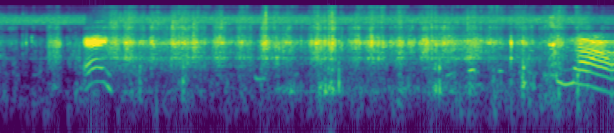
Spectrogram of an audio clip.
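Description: Native pigs, a sow and her piglet, feeding on banana leaves and chopped banana stalk: wet munching and crunching mixed with rustling leaves, a steady run of small crackles and clicks.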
